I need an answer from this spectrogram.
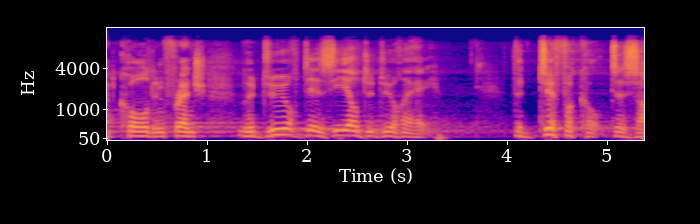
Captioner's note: speaking in French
